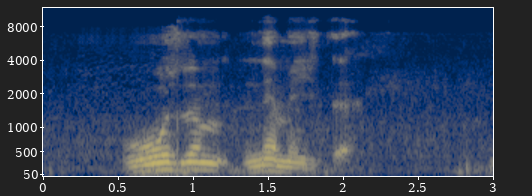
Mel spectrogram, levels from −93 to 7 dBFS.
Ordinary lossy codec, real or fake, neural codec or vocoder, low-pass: Opus, 16 kbps; real; none; 7.2 kHz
